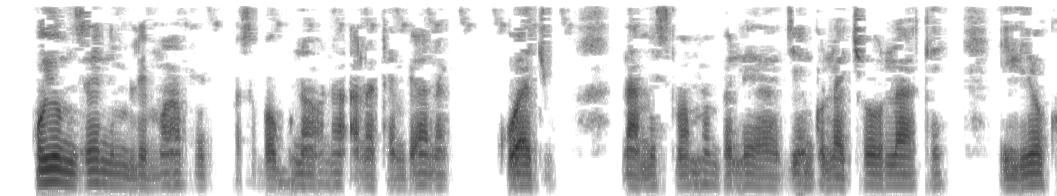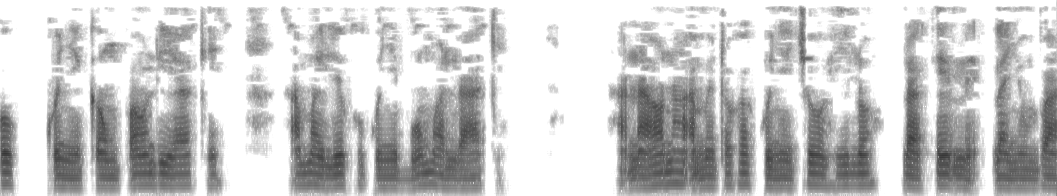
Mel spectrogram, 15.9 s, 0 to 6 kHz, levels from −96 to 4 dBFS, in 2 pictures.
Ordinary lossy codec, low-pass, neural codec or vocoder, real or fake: MP3, 24 kbps; 5.4 kHz; vocoder, 44.1 kHz, 80 mel bands, Vocos; fake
